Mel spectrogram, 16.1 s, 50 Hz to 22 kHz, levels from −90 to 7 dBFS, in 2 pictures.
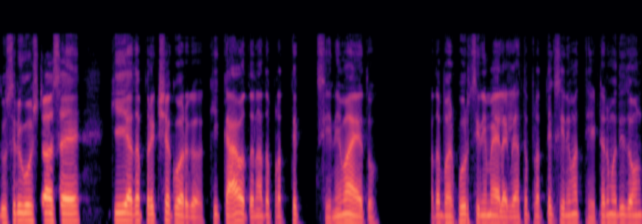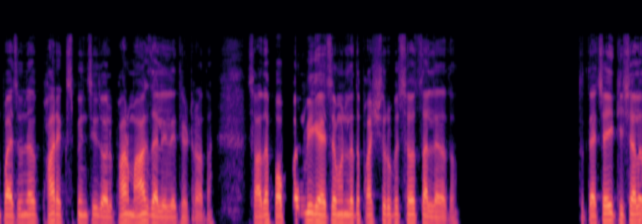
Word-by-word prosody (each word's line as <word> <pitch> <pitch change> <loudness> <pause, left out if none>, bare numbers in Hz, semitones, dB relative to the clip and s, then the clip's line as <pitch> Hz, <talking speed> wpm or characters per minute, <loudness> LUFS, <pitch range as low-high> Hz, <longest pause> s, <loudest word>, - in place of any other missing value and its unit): दुसरी 115 +5 0
गोष्ट 135 -1 +3
असं 130 -1 +6
आहे 125 +1 +7 0.4
की 135 +1 +4
आता 130 +1 +6
प्रेक्षक 130 +1 0
वर्ग. 105 -6 +2
की 120 - -7
काय 120 +3 +5
होतं 120 -6 +2
ना 105 - -3
आता 105 - -3
प्रत्येक - - -5 0.3
सिनेमा 110 +6 +3
येतो. 95 -4 -2 0.7
आता 115 - -2
भरपूर 110 +4 0
सिनेमा 115 -1 -1
यायला 105 -2 +2
लागले. 100 +1 -1
आता 100 +5 -5
प्रत्येक 110 +3 -6
सिनेमा 115 +1 -3
थिएटरमध्ये 115 +7 -3
जाऊन 115 0 -1
पाहायचं, 115 0 0
म्हणजे 120 0 -1
फार 125 +1 +2
एक्सपेन्सिव 115 0 -6
झाल. 100 -3 0
फार 120 +3 +2
महाग 120 +2 +2
झालेलं 100 -5 0
आहे 95 -2 -5
थिएटर 90 -1 -9
आता. 80 - -10 0.5
साधा 105 +4 +1
पॉपकॉर्न 120 +4 0
बी 135 - +4
घ्यायचं 125 -1 +3
म्हटलं 120 0 -1
तर - - -1
₹500 120 +1 -3
सहज 120 -1 +2
चालल्या 100 -5 0
जाता. 85 - -13 1.6
तर - - -12
त्याच्याही 130 +5 +2
खिशाला 125 +1 +1
115 Hz, 185 wpm, -22 LUFS, 105-125 Hz, 1.6 s, आहे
